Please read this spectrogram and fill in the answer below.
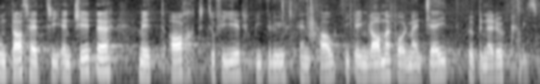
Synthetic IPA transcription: ʊnt̚tɑːshɛtsiʔɛntʃɪd̥ə | mɪtʔɑχtt͡sufiːɾb̥id̥ɾyːɛnthɑltiɡ̥əɪmɾɑːməfɔɾmɛntʃɛɪd | ʏb̥əɾnəɾʉkʋḭːsə

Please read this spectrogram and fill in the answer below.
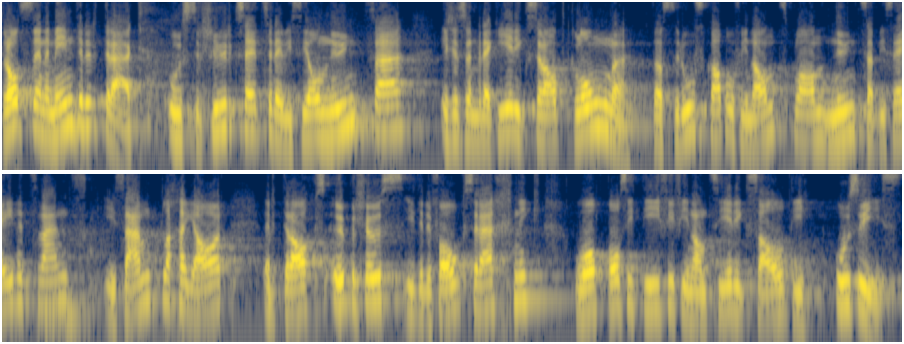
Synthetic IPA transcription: tɾɔt͡sd̥ɛnəmɪndəɾɛɾtɾæ̰ːɡ | usd̥əɾʃyːɾksɛt͡sɾɛvisjoːnːyːnt͡sæ | ɪʃɛsɪmɾɛɡiəɾiksɾɑːtklʊŋəd̥ɑsd̥əɾuːfɡ̥ɑːbəufinɑnt͡splɑːnːyːnt͡sæbɪsɛɪnət͡sʋænt͡skɪsæmtləχəjɑːɾ | ɛɾt̪ɾɑːksʏbəʃøsɪdəɾɛɾfɔlksɾæχniɡ | uopɔsitiːfifinɑnt͡siəɾiksɑldi | uːsʋḭːst

